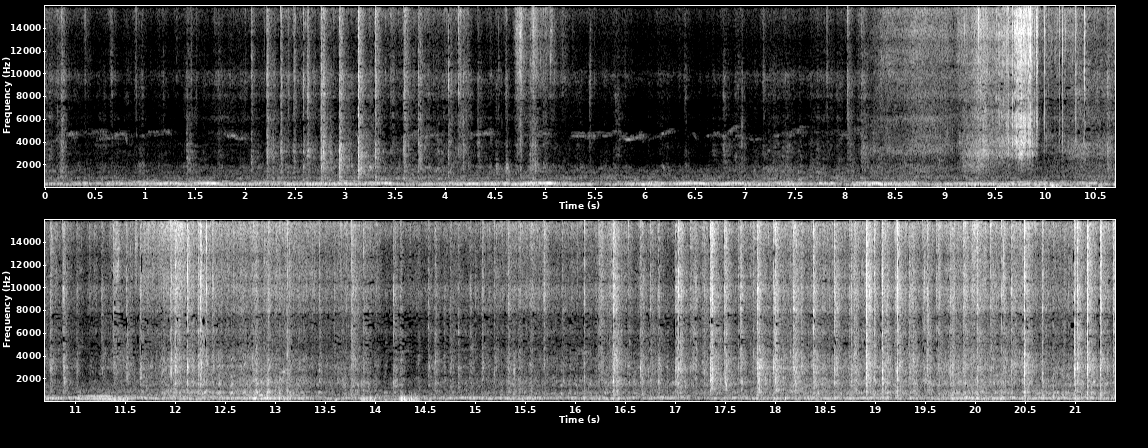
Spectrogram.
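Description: Many pigeons coo steadily close by.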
